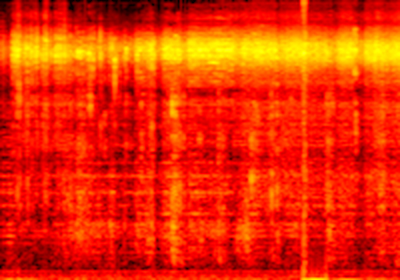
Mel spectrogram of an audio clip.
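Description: Biting into and chewing a thin, crispy-crusted Pizza Hut Buffalo Chicken Melt, with irregular crunching and mouth sounds. A steady high-pitched hiss runs underneath.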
